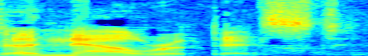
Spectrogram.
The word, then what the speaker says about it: Analrapist: business card no no it's pronounced analist it wasn't really the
